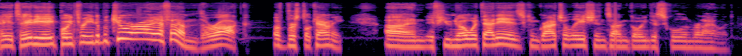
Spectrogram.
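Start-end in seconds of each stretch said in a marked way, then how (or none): 0.0-3.5 put-on swooping radio DJ announcer voice. Recalling the times they slip into it on air: radio DJ voice. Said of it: "when I remember going".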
